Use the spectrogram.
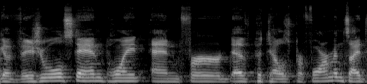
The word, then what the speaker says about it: Dev Patel: Dave Patel. Or Dev Patel. Not Dave Patel.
